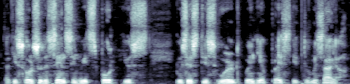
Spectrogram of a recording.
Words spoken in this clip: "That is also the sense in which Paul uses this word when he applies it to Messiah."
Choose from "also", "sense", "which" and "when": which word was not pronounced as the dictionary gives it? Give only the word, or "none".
none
